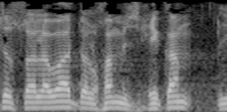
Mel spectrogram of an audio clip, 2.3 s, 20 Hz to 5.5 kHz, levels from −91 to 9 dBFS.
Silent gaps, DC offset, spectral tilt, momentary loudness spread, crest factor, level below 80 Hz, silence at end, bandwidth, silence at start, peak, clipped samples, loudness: none; under 0.1%; -8 dB/octave; 5 LU; 16 dB; -46 dBFS; 0 s; 5.4 kHz; 0 s; -2 dBFS; under 0.1%; -18 LUFS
